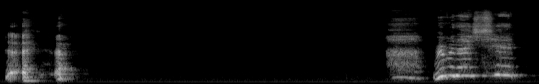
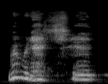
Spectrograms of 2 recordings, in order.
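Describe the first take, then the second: First: Squeaky rhetorical question. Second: Said in the usual way. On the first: Real, not acted. Rhetorical callback.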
